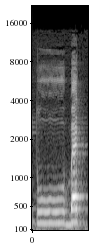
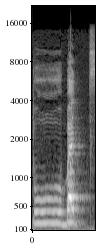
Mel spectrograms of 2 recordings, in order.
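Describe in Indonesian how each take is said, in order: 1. Bunyi t di akhir dibuat dengan bersih di tempatnya. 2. Bunyi t di akhir bergeser keluar dari tempatnya. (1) "Itu ketika sukun" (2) "Itu salah, lari dari makhraj"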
